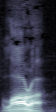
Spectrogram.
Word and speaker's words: Lara: So Todd Volkert and Laura Swanson coming up. – Lara. – L-A-R-A. – Is it a U?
